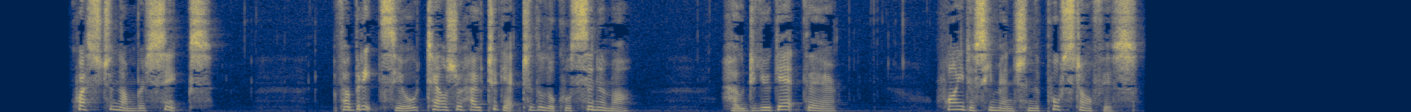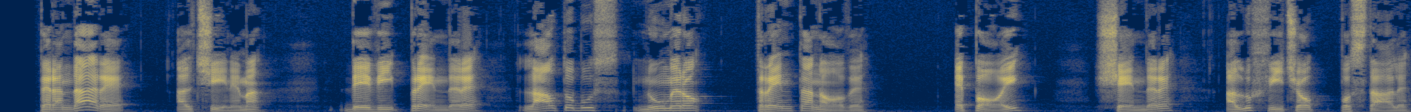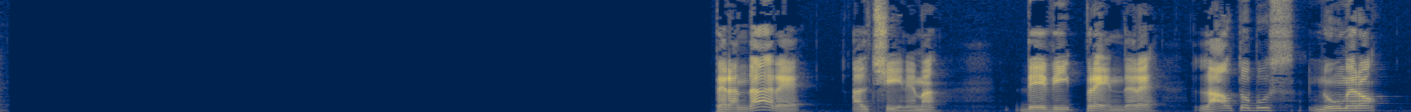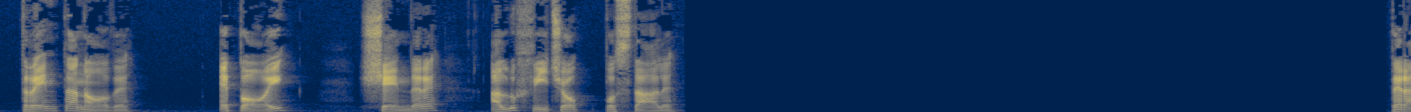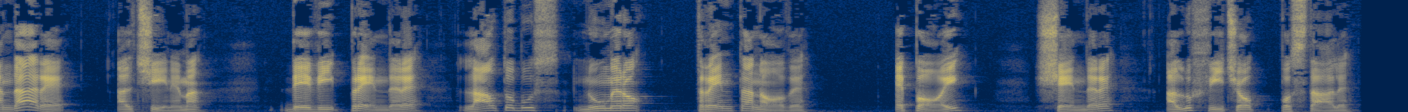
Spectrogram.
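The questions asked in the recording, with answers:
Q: How do you get there?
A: Take bus number 39

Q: Why does he mention the post office?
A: You get off the bus there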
